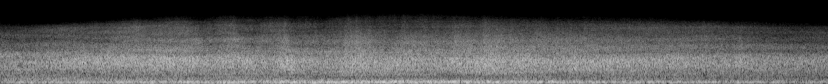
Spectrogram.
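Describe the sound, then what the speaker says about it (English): A KLM Airbus A321neo jet arriving at Amsterdam Schiphol makes a steady, loud, broadband engine roar that holds evenly throughout, with no speech over it. "KLM flight 1170 arriving from Bergen. Fax A, the first of the A321neos."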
